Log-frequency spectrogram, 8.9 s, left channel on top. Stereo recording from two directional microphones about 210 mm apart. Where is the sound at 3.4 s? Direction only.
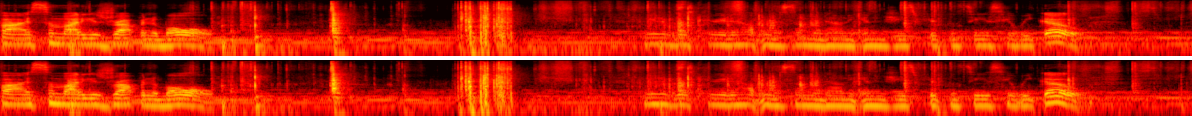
5° right (ahead or behind).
